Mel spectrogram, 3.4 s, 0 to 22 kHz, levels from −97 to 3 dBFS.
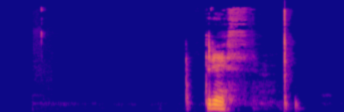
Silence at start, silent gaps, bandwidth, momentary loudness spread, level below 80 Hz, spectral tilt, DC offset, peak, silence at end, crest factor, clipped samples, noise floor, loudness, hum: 2.05 s; none; 17 kHz; 14 LU; -78 dBFS; -4 dB/octave; under 0.1%; 0 dBFS; 0.6 s; 34 dB; under 0.1%; under -90 dBFS; -28 LUFS; none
